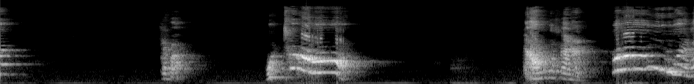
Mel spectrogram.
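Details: Talking African grey parrot producing separate bursts of speech-like sounds, some rough and bark-like, others voiced with sliding pitch, separated by silent gaps.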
